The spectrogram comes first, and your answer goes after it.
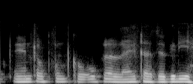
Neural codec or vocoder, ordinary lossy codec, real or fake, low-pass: codec, 16 kHz, 2 kbps, X-Codec, HuBERT features, trained on general audio; none; fake; 7.2 kHz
